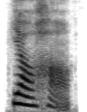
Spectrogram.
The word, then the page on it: 要好: yào hǎo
